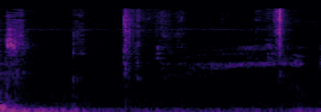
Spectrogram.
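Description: Faint handling sounds of hands pressing a glued paper napkin onto a glass jar, with a couple of light clicks.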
